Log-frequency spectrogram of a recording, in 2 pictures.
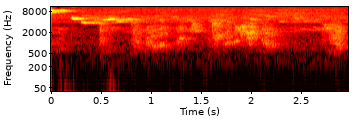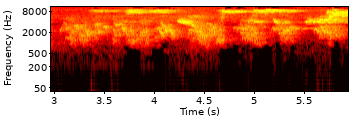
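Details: Several pet budgerigars respond to the chirping of unfamiliar birds with busy, rasping warbles and short squawky chirps, a high whistle at the start and rising intensity toward the end.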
